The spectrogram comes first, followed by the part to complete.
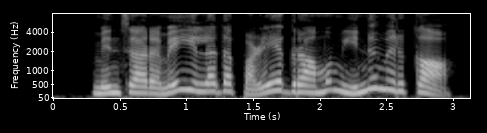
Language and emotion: Tamil, surprised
